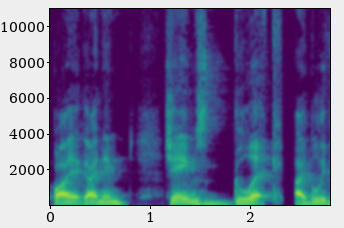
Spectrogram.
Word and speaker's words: Gleick: from a book by a guy named James Glick. I believe it's spelled Gleick, and the book is just called Chaos.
